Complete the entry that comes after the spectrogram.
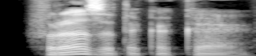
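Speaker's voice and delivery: usual speaking voice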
